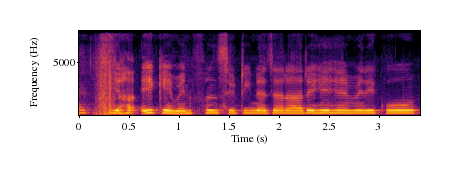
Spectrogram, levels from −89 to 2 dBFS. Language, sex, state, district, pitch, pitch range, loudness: Hindi, female, Chhattisgarh, Raipur, 240 Hz, 235-240 Hz, -15 LUFS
